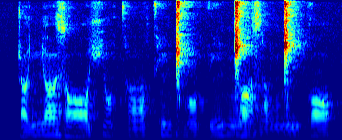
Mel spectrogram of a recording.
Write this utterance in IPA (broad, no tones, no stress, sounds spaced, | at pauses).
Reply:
ʈ ʌ ɲ ʌː z ɔː ç ɔ̃ t̪ʰ ɑ̃ t̪ʰ ĩ ɡ͡ǁ ɔ̃ː t̪ ĩ ŋ͡ǁ ɑ z ɑ̃ ŋ͡ǁ i k ɔ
